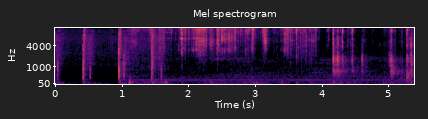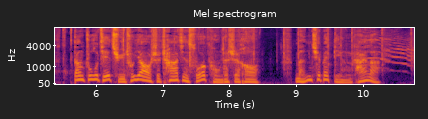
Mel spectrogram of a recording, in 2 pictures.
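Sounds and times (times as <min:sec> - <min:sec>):
footsteps walking home: 0:00.0 - 0:03.1, 0:06.0 - 0:10.7
speech: 0:05.7 - 0:10.4.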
